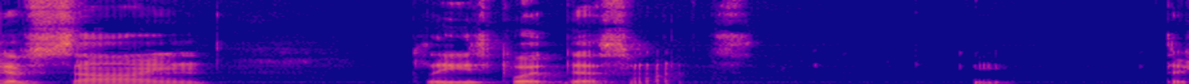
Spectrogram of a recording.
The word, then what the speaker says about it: sine: the way you write sign but you still say son you don't say sin you don't say anything else but sign okay this is cosign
